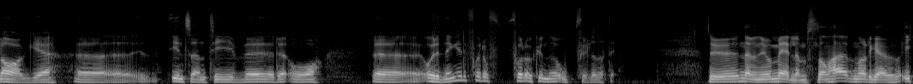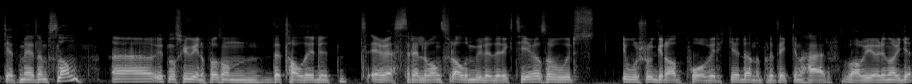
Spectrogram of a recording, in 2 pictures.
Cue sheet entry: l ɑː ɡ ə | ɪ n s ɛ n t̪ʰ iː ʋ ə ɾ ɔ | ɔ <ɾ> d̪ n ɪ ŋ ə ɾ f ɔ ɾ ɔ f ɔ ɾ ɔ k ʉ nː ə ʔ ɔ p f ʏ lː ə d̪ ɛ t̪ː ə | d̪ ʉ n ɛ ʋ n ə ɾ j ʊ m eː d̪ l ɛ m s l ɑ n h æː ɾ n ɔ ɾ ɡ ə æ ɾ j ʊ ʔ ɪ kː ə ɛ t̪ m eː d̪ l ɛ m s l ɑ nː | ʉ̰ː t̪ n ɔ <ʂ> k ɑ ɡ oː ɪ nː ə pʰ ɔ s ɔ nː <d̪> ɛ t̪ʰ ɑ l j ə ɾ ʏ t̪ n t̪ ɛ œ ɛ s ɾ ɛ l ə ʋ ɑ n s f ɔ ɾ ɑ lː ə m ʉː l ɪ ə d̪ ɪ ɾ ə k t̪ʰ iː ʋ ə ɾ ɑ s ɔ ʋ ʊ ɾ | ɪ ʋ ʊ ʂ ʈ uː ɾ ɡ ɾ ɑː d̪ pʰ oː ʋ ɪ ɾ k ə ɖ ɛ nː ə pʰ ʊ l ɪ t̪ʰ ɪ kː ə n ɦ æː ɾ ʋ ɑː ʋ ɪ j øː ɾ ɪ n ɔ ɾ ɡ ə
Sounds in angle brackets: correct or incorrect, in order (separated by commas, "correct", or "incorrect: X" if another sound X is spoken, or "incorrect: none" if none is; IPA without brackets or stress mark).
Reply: correct, incorrect: s, correct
